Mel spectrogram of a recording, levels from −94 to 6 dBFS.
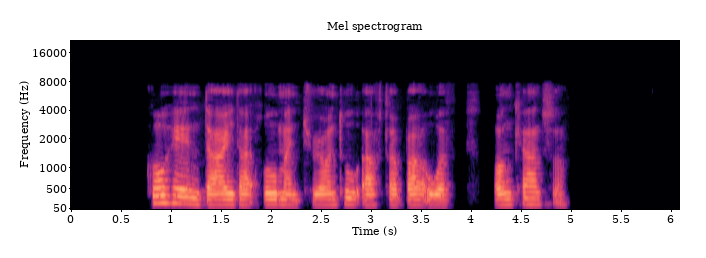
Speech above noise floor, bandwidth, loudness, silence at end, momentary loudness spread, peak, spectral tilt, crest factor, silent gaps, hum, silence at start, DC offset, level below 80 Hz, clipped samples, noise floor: over 70 dB; 7.8 kHz; -20 LUFS; 1.15 s; 7 LU; -4 dBFS; -6 dB/octave; 18 dB; 3.86-3.94 s, 4.10-4.23 s; none; 0.8 s; under 0.1%; -66 dBFS; under 0.1%; under -90 dBFS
